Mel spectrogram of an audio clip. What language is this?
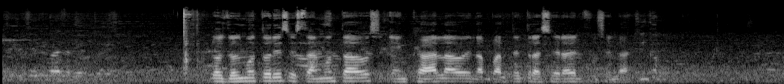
Spanish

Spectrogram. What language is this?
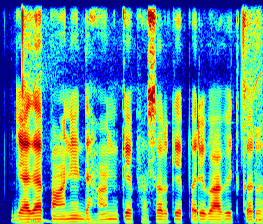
Magahi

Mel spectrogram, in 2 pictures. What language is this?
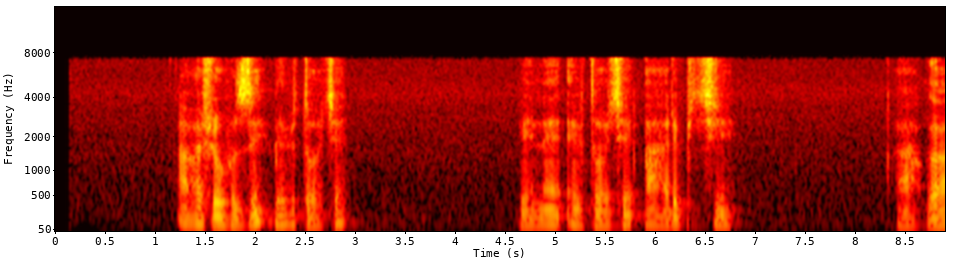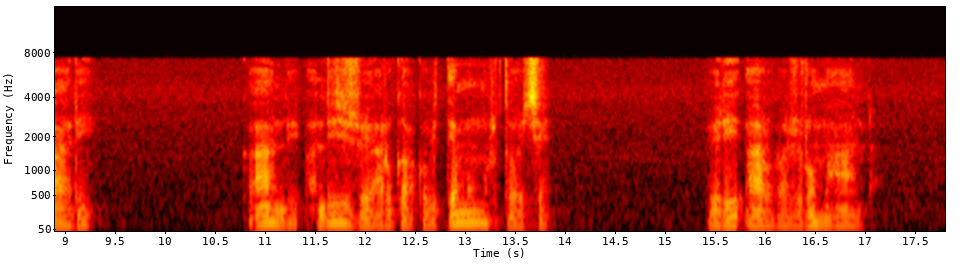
Nyankole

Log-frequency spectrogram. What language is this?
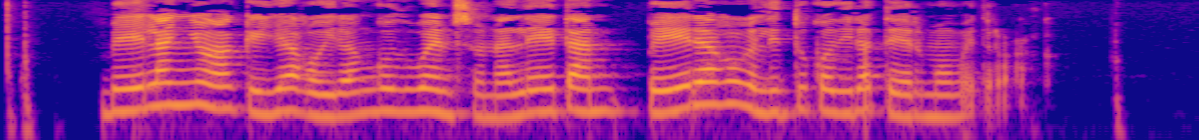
Basque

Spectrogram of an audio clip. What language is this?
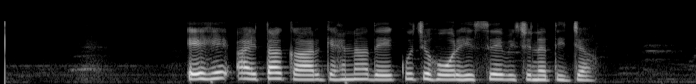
Punjabi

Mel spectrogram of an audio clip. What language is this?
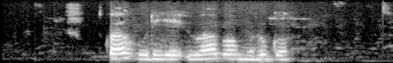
Kinyarwanda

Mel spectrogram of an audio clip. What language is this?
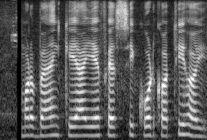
Magahi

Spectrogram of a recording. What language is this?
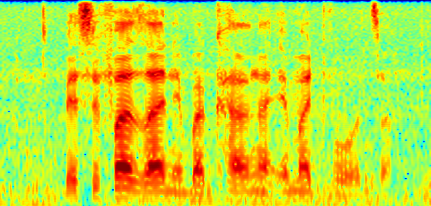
Swati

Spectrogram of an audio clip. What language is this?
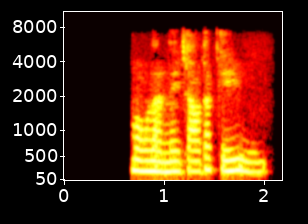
Cantonese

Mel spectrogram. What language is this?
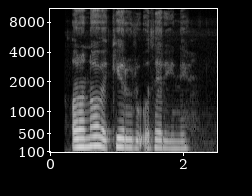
Kikuyu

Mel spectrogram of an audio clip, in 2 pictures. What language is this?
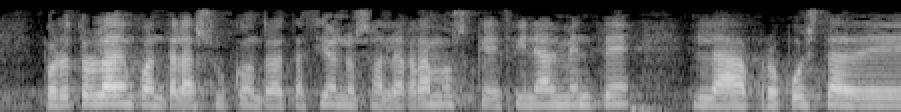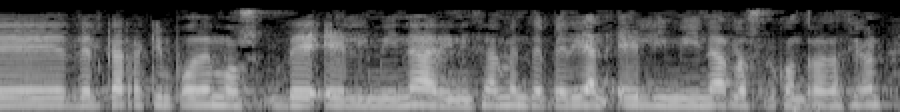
Spanish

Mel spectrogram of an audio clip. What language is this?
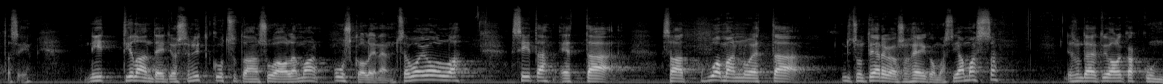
Finnish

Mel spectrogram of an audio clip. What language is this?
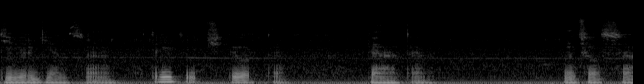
Russian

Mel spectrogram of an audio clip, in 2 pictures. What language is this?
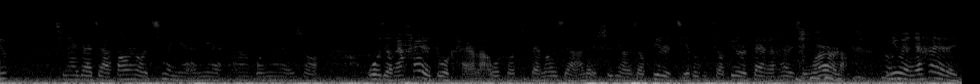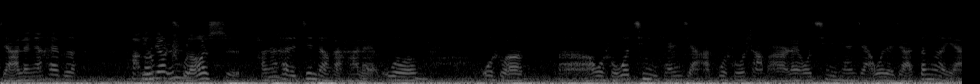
Chinese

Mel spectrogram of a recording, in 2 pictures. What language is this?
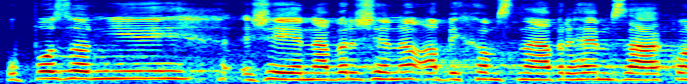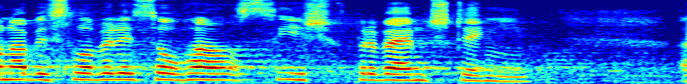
Czech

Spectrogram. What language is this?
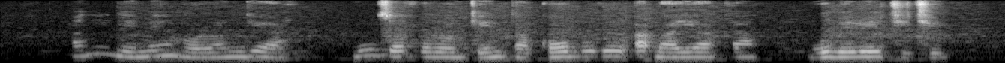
Igbo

